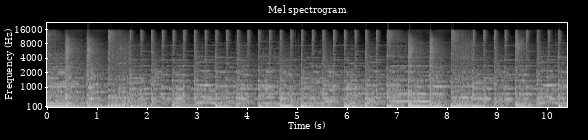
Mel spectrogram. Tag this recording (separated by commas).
Music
